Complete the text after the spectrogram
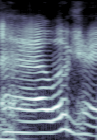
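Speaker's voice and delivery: loud, giddy agreement; mock eager. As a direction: jump at the offer. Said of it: "she's just like".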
